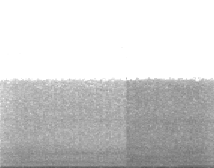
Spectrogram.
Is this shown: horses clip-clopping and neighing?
no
